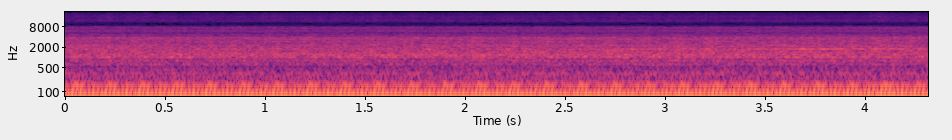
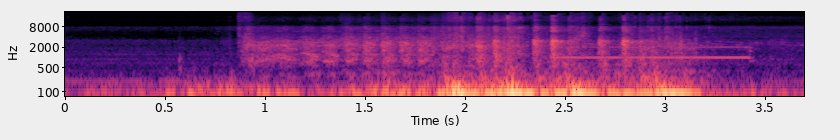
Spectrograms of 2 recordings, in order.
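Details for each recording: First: 2006 Ford F350 6.0 Powerstroke diesel after sitting five to six years, after repairs: steady idle with even low chatter at constant pace, no stumbling, no smoke; normal idle. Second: 2006 Ford F350 6.0 Powerstroke diesel after sitting five to six years, new standpipes and dummy plugs: steady cranking for a couple of seconds without firing despite good readings; hard start.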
